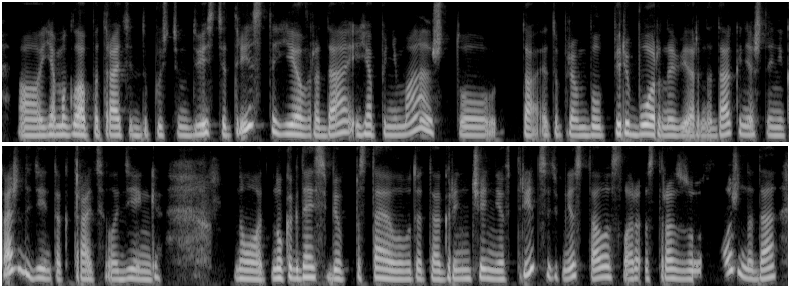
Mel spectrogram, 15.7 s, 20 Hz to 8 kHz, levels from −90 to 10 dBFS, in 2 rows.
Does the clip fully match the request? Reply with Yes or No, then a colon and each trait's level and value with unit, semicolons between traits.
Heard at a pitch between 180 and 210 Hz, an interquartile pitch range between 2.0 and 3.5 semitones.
Yes: medium, 185 Hz; narrow, 2.6 semitones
